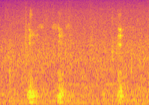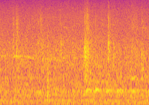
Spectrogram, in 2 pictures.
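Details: Two native pigs at feeding time, kept alongside native chickens, give short rough grunts at irregular intervals, a handful over six seconds, over a steady hiss like rain or running water.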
